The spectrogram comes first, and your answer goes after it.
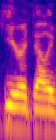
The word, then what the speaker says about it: Ghirardelli: like parentheses okay yeah i think girodelli would be the italian the pronunciation so a shame on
